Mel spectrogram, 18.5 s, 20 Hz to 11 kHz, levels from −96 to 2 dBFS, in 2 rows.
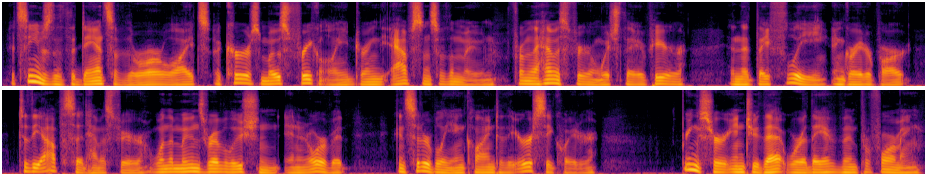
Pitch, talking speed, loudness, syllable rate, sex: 110 Hz, 190 wpm, -19 LUFS, 5.8 syllables/s, male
